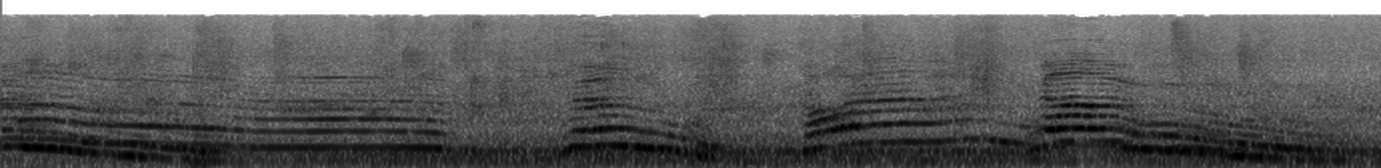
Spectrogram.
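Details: Pet cats fighting an intruder cat, loud drawn-out caterwauling with long falling wails and repeated arched rising-falling yowls, one cat answering another in tense back-and-forth.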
